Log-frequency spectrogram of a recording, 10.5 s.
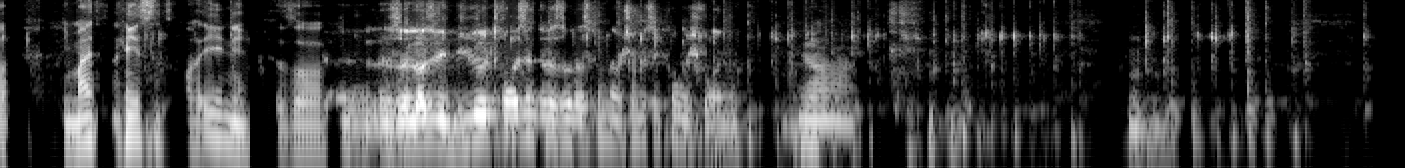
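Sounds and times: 
speech: 0.0 - 7.5, 8.4 - 9.5
typing on a computer keyboard: 2.7 - 10.4.

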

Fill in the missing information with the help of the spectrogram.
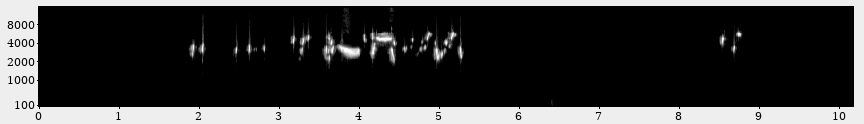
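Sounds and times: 
European goldfinch twittering: 1.9 - 5.3, 8.5 - 8.8.

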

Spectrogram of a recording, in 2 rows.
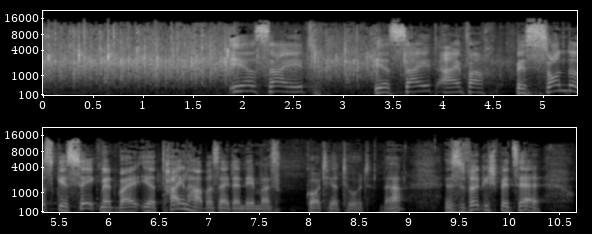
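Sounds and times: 
church congregation applause during a worship service: 0.0 - 5.7
speech: 1.8 - 10.6.

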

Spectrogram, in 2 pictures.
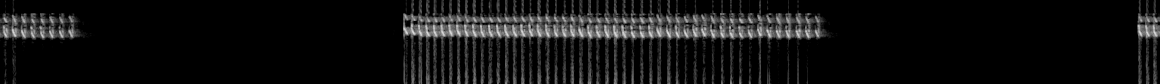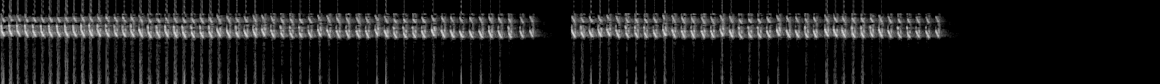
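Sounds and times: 
cililin singing a high dense rattle: 0.0 - 0.9, 4.0 - 8.4, 11.4 - 21.2.

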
